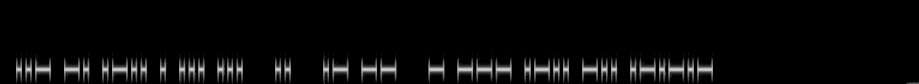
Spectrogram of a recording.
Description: Morse code, heard as a keyed tone, about 25 wpm, 700 Hz. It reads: UNLESS I AM TOLD.
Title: Sentences from Top 1000 Words - Review Part 6 - 25wpm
